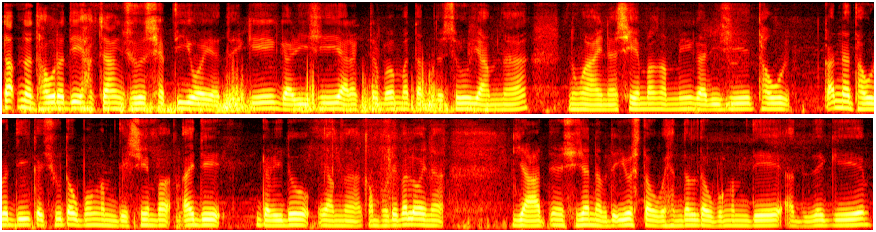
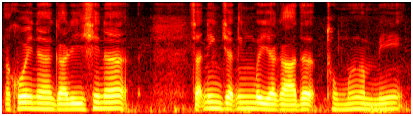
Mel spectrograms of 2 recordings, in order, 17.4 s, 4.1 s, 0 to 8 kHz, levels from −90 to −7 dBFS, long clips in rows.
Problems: background sounds at intervals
